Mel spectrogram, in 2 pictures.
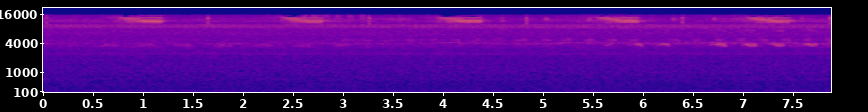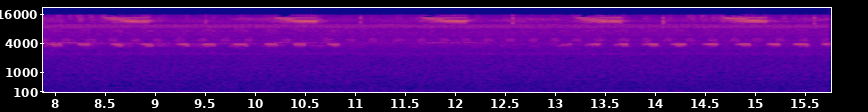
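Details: Forest crickets in autumn, singing alongside many other insects near a valley stream: a long run of quick, high-pitched chirps repeated about three per second, with fainter rhythmic pulses even higher, all over constant flowing-water noise.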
